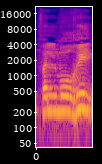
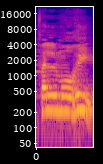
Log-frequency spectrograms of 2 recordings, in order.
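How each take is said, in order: Both takes have the same delivery.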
